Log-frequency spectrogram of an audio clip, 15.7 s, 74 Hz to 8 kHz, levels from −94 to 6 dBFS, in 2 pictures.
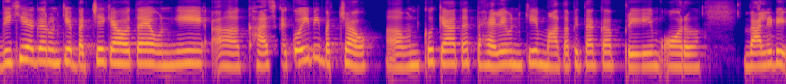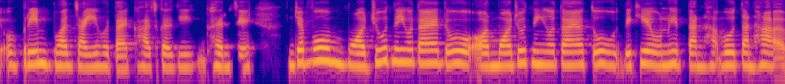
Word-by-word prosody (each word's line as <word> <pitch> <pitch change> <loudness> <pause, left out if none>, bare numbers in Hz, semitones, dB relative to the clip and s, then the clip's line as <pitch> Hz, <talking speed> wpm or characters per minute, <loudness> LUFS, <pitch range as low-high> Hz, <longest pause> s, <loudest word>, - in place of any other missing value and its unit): देखिए, 250 +7 +2
अगर 270 -1 +3
उनके 255 +1 +2
बच्चे 230 +2 +2
क्या 250 -2 +4
होता 240 0 +4
है 240 0 +6
उन्हें 230 +2 +1
अ, 210 -4 -3
ख़ासकर 215 0 -3
कोई 255 +3 +6
भी 320 +1 -3
बच्चा 235 -1 0
हो 200 -1 +1 0.2
अ, - - -2
उनको 220 +4 0
क्या 245 -2 +1
होता 235 0 0
है, - - -2
पहले 220 -1 +1
उनके 235 +1 -2
माता-पिता 215 +1 -3
का 220 0 -3
प्रेम 205 -1 -2
और 205 -1 0 0.6
वैलिडी 215 +2 +2
ओ 215 - -3
प्रेम 230 +1 +3
बहुत 210 -1 0
चाहिए 200 -1 -1
होता 200 -3 -2
है, 180 - -1
ख़ासकर 195 -1 -2
के 195 0 -6
घर 205 -5 -3
से, 185 +1 -4 0.4
जब 250 +2 +2
वो 275 +1 +6
मौज़ूद 230 +2 +1
नहीं 260 -1 +2
होता 255 -1 +1
है 240 0 +4
तो 235 0 +2
और 210 - +2
मौज़ूद 215 +3 +1
नहीं 230 -1 0
होता 225 0 -1
है, 220 +1 +1
तो 225 -1 -2
देखिए, 210 +3 0
उन्हें 220 +1 -1
तन्हा 210 0 -2
वो 220 +1 +2
तन्हा, 215 0 -1
220 Hz, 205 wpm, -19 LUFS, 210-240 Hz, 0.6 s, है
